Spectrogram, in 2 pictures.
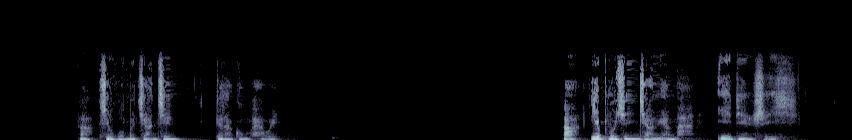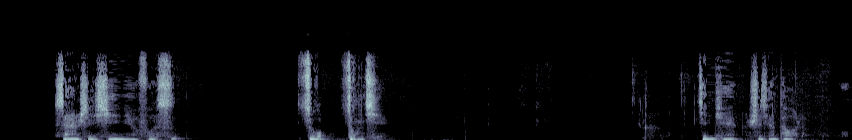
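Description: An elderly man speaks calmly in phrases with pauses, close to a clip-on microphone.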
